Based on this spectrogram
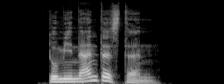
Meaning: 1. superlative degree of dominant 2. inflection of dominant: strong genitive masculine/neuter singular superlative degree
- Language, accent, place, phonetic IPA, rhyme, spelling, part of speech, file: German, Germany, Berlin, [domiˈnantəstn̩], -antəstn̩, dominantesten, adjective, De-dominantesten.ogg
